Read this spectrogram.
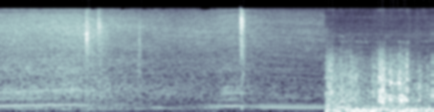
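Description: A sports car engine hums steadily as the car drives along.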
